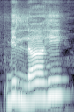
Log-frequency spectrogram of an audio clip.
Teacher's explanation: آمنا، ایمان لائے ہم، باللہ، اللہ کے لام سے پہلے اگر زبر ہو تو موٹا کر کے پڑھا جاتا ہے، اور اگر زیر ہو تو باریک پڑھا جاتا ہے۔ یہاں پہ زیر ہے تو ہم باریک پڑھیں گے، اور کھڑا زبر ہے اللہ کے لام پہ، اس لیے ہم 1 سیکنڈ کے لیے لمبا کریں گے۔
